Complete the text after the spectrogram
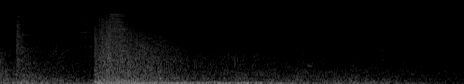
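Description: A heavy cannon fires a shot with a booming blast.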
